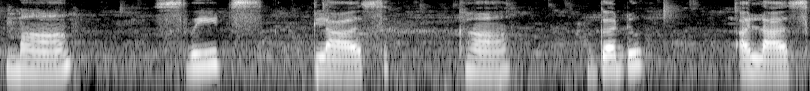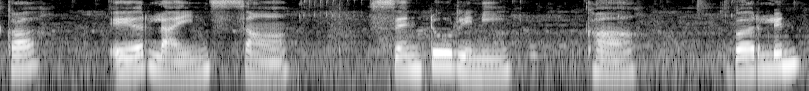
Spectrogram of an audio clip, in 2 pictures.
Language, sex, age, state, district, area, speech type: Sindhi, female, 45-60, Uttar Pradesh, Lucknow, urban, read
